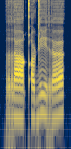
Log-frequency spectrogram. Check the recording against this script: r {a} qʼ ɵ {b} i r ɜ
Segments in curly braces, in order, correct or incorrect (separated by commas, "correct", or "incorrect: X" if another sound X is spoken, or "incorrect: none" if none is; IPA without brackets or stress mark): correct, incorrect: ɖ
